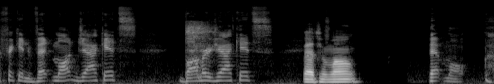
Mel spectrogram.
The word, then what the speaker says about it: Vetements: Vetements. That's how they pronounce it. What the heck? Yeah. It's not even how you pronounce it in French.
